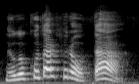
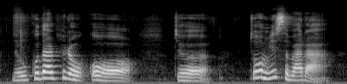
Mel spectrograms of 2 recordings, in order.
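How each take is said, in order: First: Loud high retold command; commanding shout. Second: Said in the usual way. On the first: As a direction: bark it out at the shaman. (큰 소리로 호령하듯) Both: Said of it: "내가 하는 말이야".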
